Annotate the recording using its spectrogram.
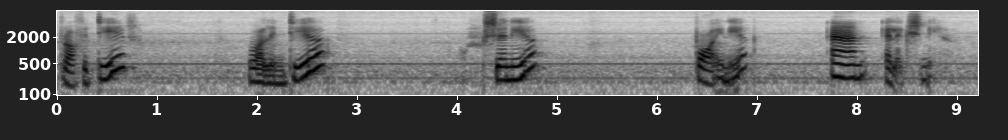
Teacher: in the words eer the stress is on the last syllable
